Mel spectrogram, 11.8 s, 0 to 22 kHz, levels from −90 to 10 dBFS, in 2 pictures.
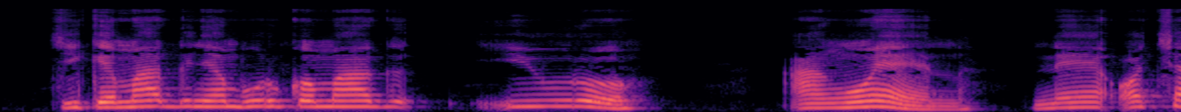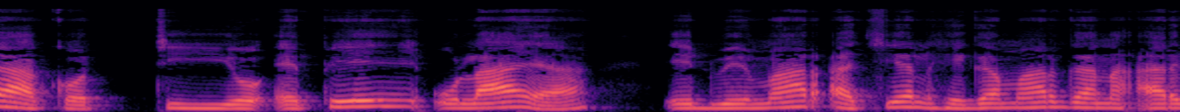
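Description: Low-delay AAC compression runs throughout this speech: the voice sounds rough and grainy, with noise between harmonics, likely from short codec frames starved at roughly 24 kbps.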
